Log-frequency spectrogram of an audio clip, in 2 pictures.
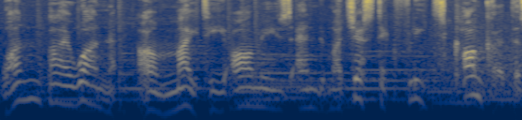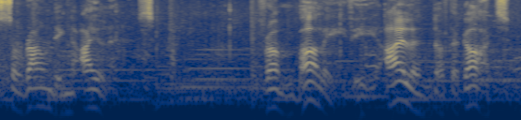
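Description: An actor playing a proud, ambitious, ageing Majapahit minister in a game, narrating his story in a solemn, theatrical, deliberate manner. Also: fairly high pitch, expressive. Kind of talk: dramatic scripted game narration in first person. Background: background music.

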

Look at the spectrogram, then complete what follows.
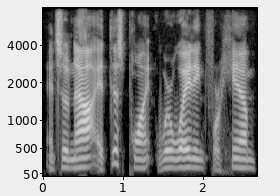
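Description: A man's voice: fairly high pitch, steady tone, normal speed, a bit bright, smooth, no echo, dull audio. An American man giving a casual screen-recorded tutorial, explaining informally step by step. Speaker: amateur radio instructor.

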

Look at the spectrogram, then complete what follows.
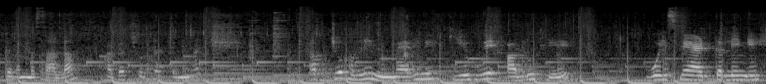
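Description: Female cooking host, mid-pitched, methodical recipe voice-over in a roomy room with clear music behind. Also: slow. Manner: steady step-by-step instructions, addresses viewers as friends. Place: home kitchen. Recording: roomy kitchen sound with music.

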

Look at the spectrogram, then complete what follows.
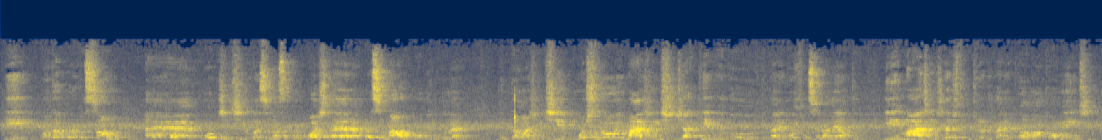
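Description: A woman's voice: sits high, fairly even intonation, moderate pace. A young woman, giving a student presentation in a classroom. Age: young adult. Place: classroom, indoors. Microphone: distant camera microphone. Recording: echoey room from far off, noisy.

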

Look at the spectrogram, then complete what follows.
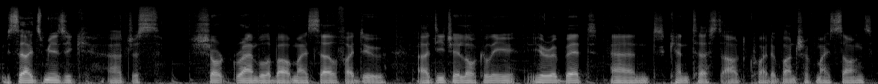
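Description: A young man in his twenties from Austria with an Austrian German accent, walking through a music tutorial in a relaxed, hesitant way with many fillers, on a studio mic in a small home studio. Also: deep voice, moderate pace, few pauses. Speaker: music producer. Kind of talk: tutorial walkthrough. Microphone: studio mic on boom arm with headphones.

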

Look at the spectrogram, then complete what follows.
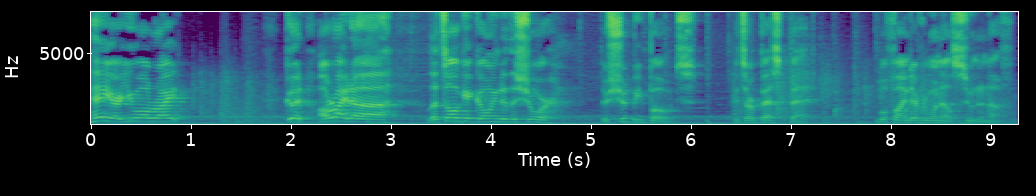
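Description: A man's voice: high voice, expressive, normal speed, a bit bright, soft background music. A man playing a brave young Roman soldier who takes charge with urgent orders in an audio drama. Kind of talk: audio drama roleplay acting.

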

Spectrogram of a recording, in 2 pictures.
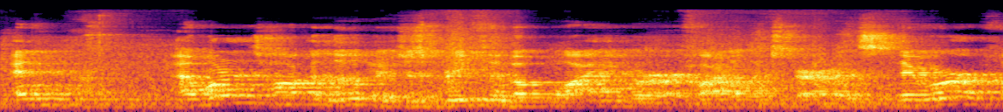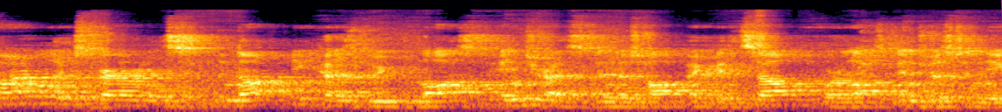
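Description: A man's voice: on the high side, noisy background. A man giving a live science talk with slides, explaining step by step with frequent fillers and restarts. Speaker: speaker at a public science talk. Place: event room with projected slides. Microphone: hand microphone, recorded from the audience. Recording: echoey room, taken from far off.

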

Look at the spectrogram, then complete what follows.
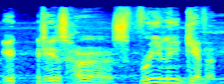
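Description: An actor playing a noble, solemn former ruler and warrior with a formal, dignified delivery in a video game. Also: male voice, mid-range voice, sing-song, takes it slowly. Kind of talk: video game fighter intro dialogue. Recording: cavernous reverb, noisy game ambience.

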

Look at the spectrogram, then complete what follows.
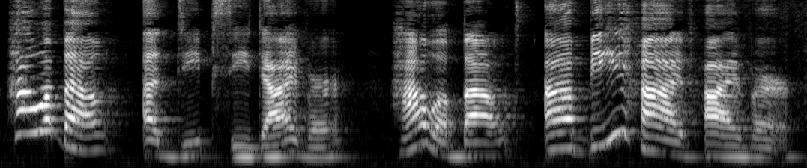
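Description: A woman's voice: lowish voice, sing-song, takes it slowly, bright, forceful tone. A woman reading a picture book aloud to children, with a sing-song, questioning delivery.

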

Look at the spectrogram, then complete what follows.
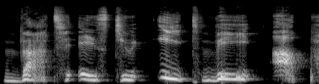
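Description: A woman voicing a sly, hungry male wolf with slow, coaxing, falsely sweet speech. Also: medium pitch, breathy edge, pitched above the performer's own voice, full character voice. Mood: sly, menacing.

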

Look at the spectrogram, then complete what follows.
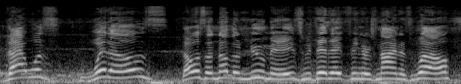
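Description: A woman vlogging her walk through a dark haunted maze, chatting and reacting with startled exclamations to the actors. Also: high-pitched, normal speed, background noise. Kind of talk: casual running commentary. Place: dark indoor haunted maze at a theme park. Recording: loud music and crowd behind.

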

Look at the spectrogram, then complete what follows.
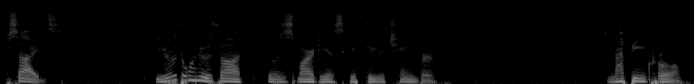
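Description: A man's voice: mid-range voice, sing-song, moderate pace, mellow, dry recording, close to an everyday voice, rough recording. A man playing an earnest royal knight and bodyguard in a romantic audio roleplay, speaking formally and hesitantly to his princess. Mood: stern, pleading. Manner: earnest, hesitant, stammering, formal courtly address. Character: young male knight, protective royal bodyguard, earnest and flustered. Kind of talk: romantic audio roleplay acting, addressing the listener.

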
